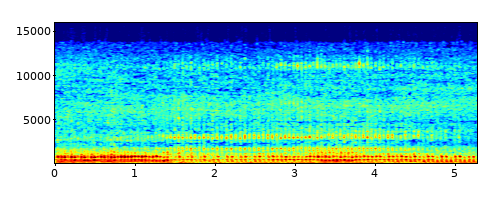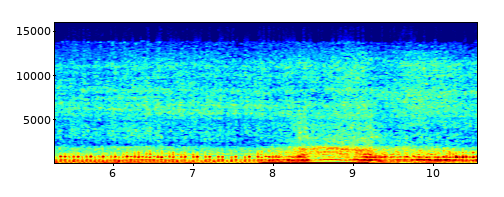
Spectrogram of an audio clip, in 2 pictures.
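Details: 1992 Nissan 300ZX non-turbo: hard, steady knocking about four per second over the running engine, louder as it revs, started suddenly out of nowhere; cause unclear.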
